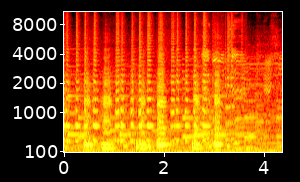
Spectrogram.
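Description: A Mexican banda brass band playing live: the sousaphone and horns carry held notes over a bass drum struck in a quick, even beat.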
